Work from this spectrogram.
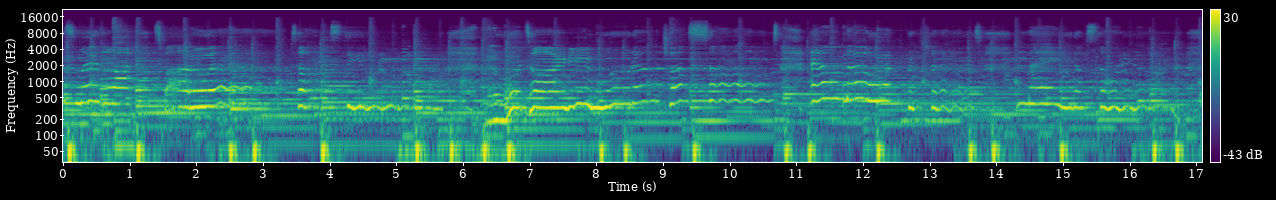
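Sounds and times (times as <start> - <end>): drum kit: 0.0 - 17.0
electric bass: 0.0 - 17.0
woman singing: 0.0 - 17.0.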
